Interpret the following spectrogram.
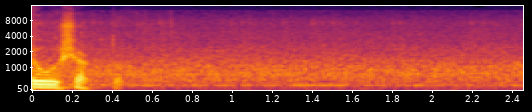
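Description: A man's speech ends in the first half-second, then a faint, steady background buzz and hiss fills the pause.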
